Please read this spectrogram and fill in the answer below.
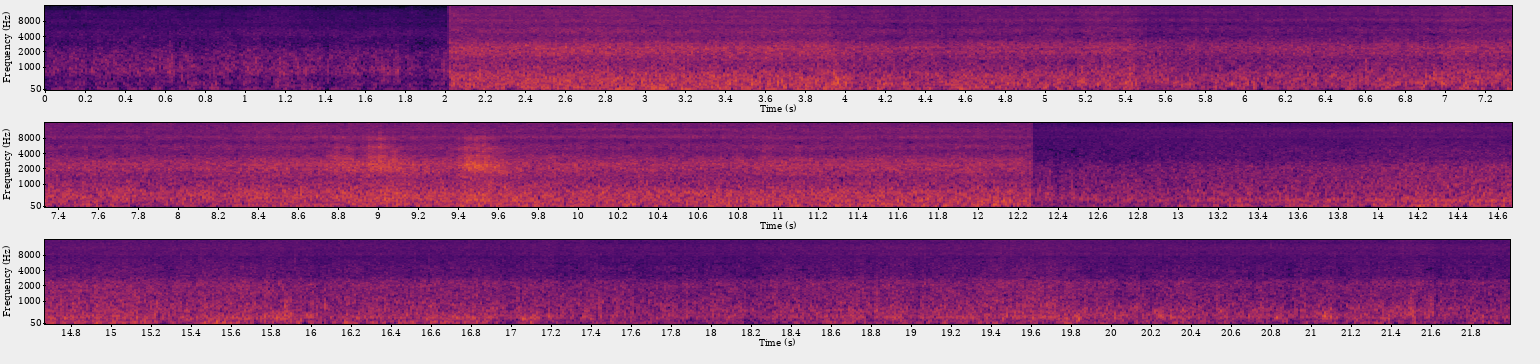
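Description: Wind blowing across the microphone on the deck of a moving ship, over a steady rush of water. The noise jumps up suddenly about two seconds in and eases back about ten seconds later.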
